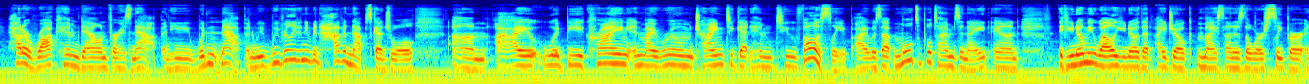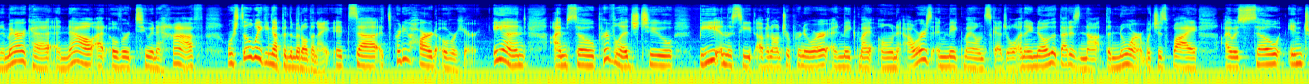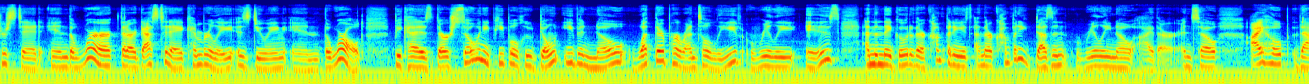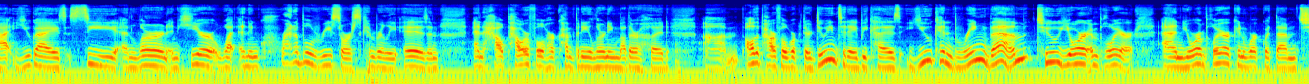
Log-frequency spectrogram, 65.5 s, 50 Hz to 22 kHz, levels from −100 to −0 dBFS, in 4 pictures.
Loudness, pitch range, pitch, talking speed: -24 LUFS, 170-210 Hz, 185 Hz, 200 wpm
